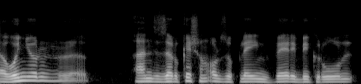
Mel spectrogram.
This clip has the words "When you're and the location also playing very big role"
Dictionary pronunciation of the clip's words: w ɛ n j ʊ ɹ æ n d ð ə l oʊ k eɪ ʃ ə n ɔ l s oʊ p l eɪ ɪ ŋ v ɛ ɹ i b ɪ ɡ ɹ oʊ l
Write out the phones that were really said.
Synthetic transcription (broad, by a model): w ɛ n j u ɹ æ n d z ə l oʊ k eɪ ʃ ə n ɔ l s oʊ p l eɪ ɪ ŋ v ɛ ɹ i b ɪ ɡ ɹ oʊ l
